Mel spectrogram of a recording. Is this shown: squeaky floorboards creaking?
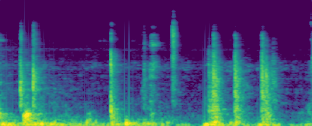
yes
